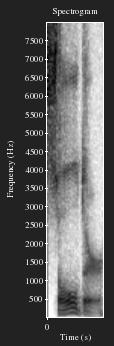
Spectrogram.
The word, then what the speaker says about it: solder: of funny so uh the word solder which is spelled s-o-l-d-e-r i said that as solder for the longest time but then my mom and my sister's like no it's solder i'm like it's solder i'm like why is the why is there an l there like i didn't understand i'm just like why is there a silent l there so that's i it's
